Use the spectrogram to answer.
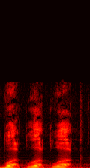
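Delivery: high, urgent repeated look; pleading him to look, voice rising. Retold or imitated. Urging dying man to look.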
